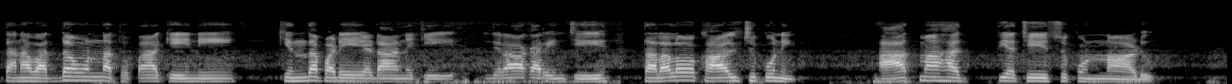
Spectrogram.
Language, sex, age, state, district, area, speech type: Telugu, male, 18-30, Andhra Pradesh, Srikakulam, urban, read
